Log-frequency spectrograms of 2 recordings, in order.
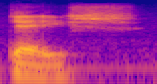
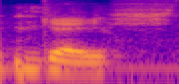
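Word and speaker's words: geas: you if you'd like you can go with the the more traditional pronunciation of geish but okay geish then what is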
